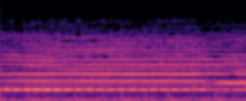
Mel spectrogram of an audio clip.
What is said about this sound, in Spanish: Con todos los maquinistas tocando la bocina a la vez.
